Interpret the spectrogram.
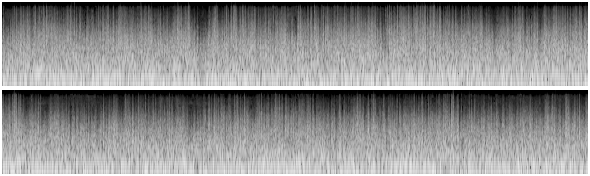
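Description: Loud, steady wind buffeting the microphone held out of a moving Mumbai suburban electric local train, mixed with the train's running rumble on the track.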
